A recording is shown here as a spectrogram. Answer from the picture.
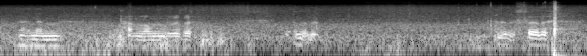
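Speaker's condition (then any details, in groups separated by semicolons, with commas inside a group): No condition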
